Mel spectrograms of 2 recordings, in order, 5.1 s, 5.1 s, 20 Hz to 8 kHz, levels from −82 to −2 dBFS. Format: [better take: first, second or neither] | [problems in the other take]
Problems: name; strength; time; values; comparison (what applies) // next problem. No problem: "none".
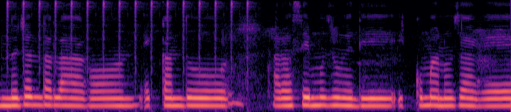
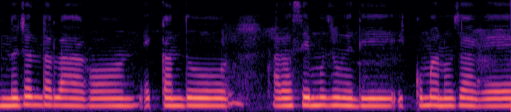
second | background sound (Scissors); 18 dB below the speech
